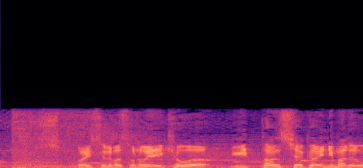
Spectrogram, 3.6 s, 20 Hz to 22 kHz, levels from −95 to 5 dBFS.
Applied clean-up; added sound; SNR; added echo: none; none; none; none.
